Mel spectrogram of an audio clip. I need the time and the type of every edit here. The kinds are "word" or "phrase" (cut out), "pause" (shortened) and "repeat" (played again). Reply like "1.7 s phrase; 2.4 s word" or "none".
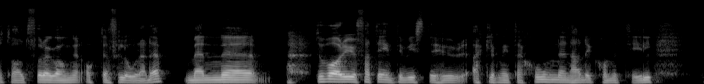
1.7 s pause; 3.1 s pause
